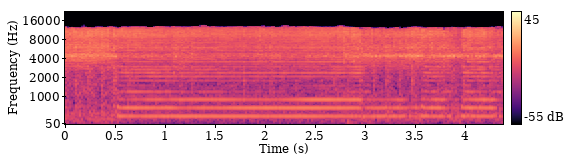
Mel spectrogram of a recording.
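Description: Circuit-bent electronics played live through an amplifier: gritty, crackling noise, then about half a second in a loud, steady, buzzing drone tone sets in over the noise. The tone breaks briefly near the end.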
